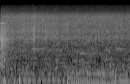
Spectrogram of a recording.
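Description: Artichoke hearts sizzling in a pan with kale and garlic, a steady close hiss of frying with faint low knocks, no voices.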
